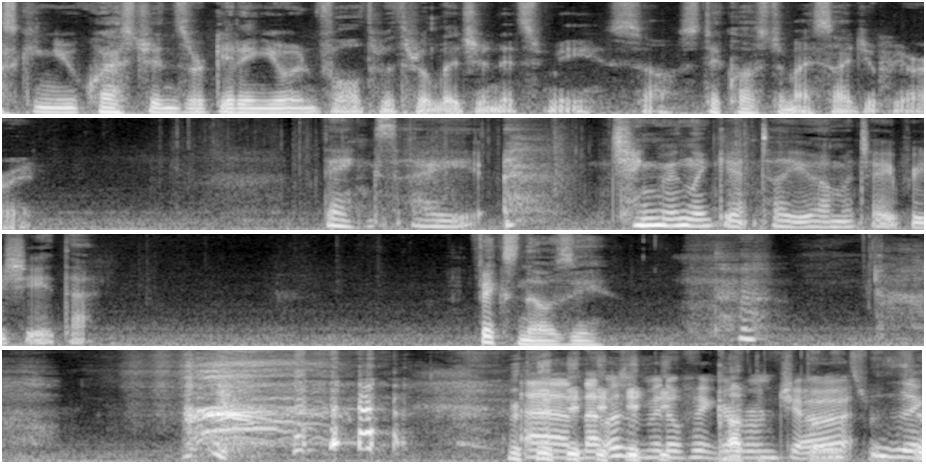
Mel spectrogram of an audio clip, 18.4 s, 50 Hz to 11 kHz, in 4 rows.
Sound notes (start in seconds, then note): 16.0 gasps; 16.1 laughter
